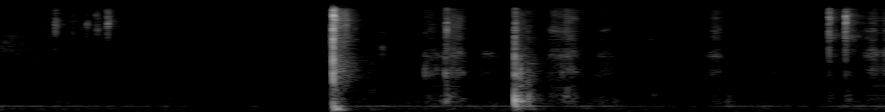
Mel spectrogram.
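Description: A few sharp clicks of a computer mouse: a louder one a little before halfway and another about a second later, with a fainter click between them, over a faint steady low hum.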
